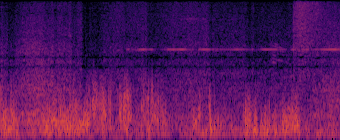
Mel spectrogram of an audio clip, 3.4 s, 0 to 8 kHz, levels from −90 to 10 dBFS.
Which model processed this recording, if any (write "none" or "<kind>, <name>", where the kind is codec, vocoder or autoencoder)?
none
